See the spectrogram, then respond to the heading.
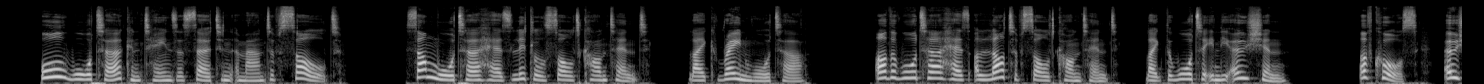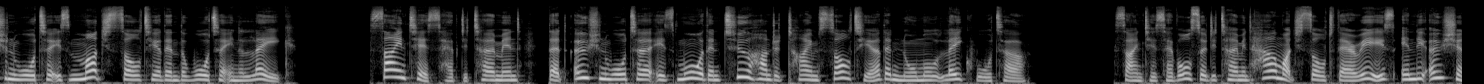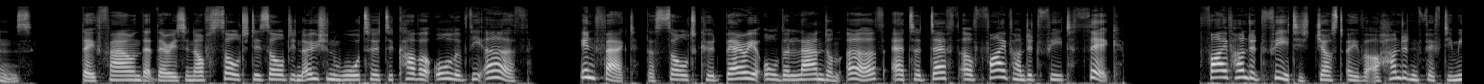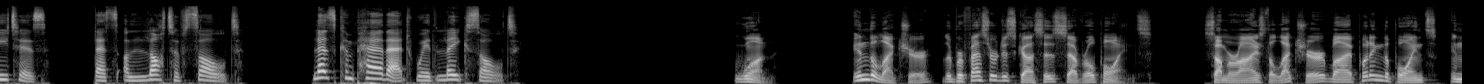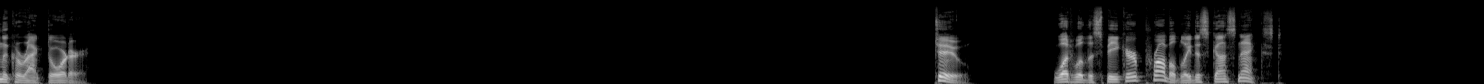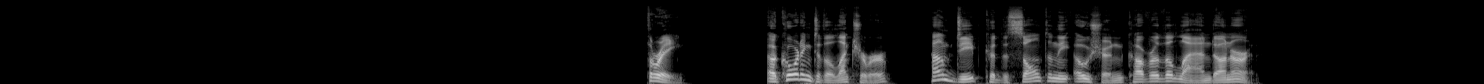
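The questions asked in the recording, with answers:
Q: What will the speaker probably discuss next?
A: How ocean salt compares with the salt in lakes

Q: According to the lecturer, how deep could the salt in the ocean cover the land on Earth?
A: 500 feet (just over 150 meters)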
